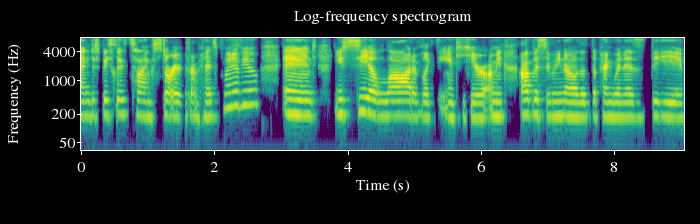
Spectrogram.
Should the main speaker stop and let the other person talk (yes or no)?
no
